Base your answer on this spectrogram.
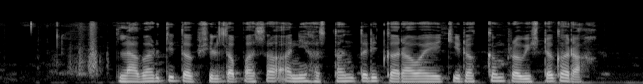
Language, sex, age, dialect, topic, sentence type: Marathi, male, 18-24, Varhadi, banking, statement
